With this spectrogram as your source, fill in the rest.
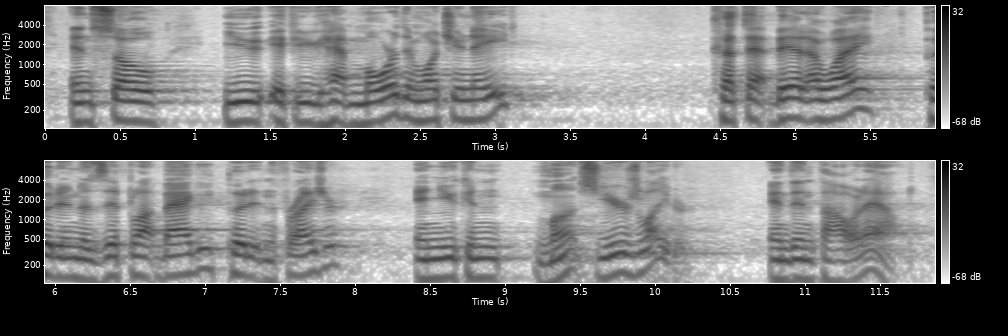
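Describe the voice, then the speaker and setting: Someone speaks in a Southern US accent at a moderate pace, with ordinary pitch variation and long, frequent pauses. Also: man, fairly high pitch for a man. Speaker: natural remedies presenter. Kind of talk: lecture.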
